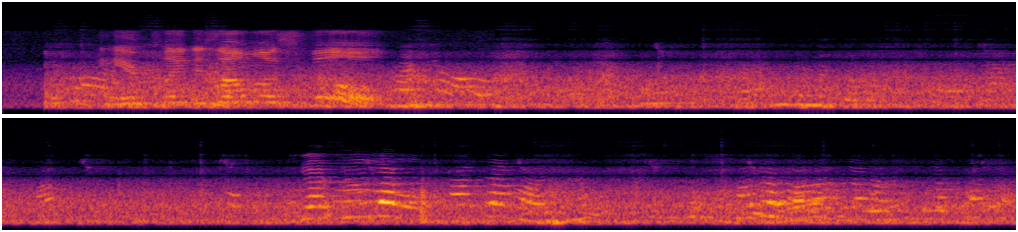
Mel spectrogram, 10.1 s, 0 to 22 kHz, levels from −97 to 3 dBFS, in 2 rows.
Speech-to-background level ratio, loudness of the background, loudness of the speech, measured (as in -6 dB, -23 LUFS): -0.5 dB, -26.0 LUFS, -26.5 LUFS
